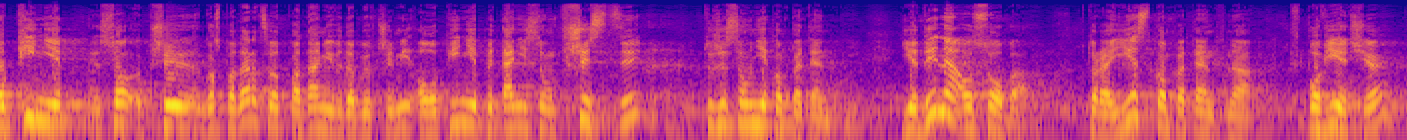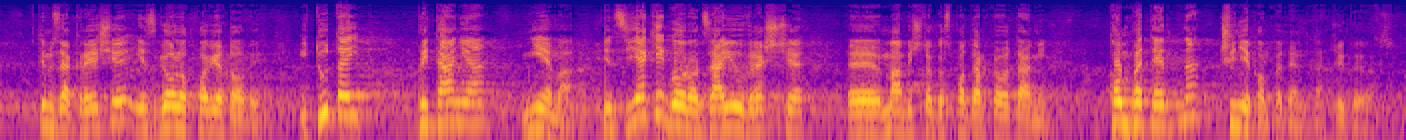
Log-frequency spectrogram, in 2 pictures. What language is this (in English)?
Polish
